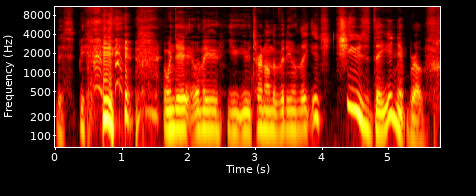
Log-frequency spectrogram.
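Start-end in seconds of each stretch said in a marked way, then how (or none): 3.9-5.8 mock British accent. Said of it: "speaking in a British accent".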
